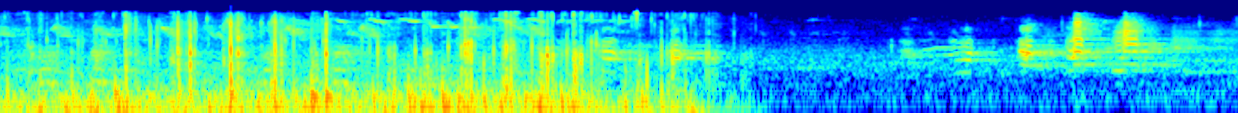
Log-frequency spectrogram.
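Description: Several short, nasal goose honks in quick succession close the recording. They follow about five seconds of loud clattering and scuffling noise, then a brief lull.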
